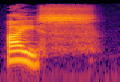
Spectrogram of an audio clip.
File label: "ice", English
